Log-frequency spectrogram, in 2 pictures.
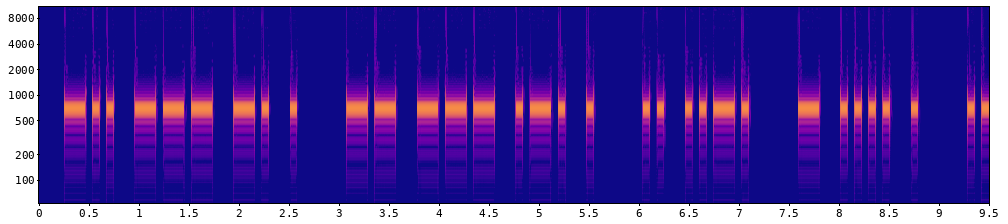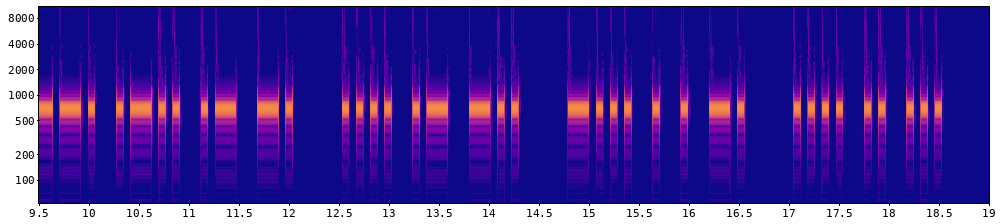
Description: Morse code, heard as a keyed tone, about 17 wpm, 700 Hz. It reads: DONE MORE IF THE PLAN HAD BEEN HIS
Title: Sentences from Top 1000 Words - Review Part 2 - 17wpm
